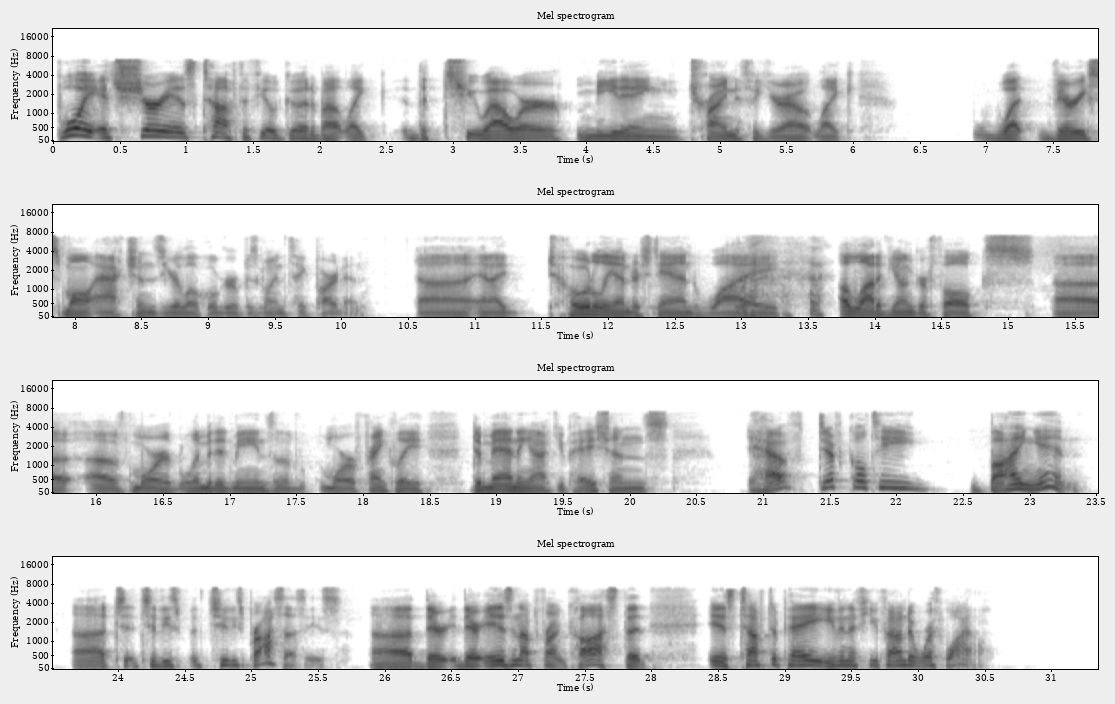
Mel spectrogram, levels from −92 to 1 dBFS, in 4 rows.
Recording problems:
garbled, watery; slightly; nothing above 6.5 kHz

